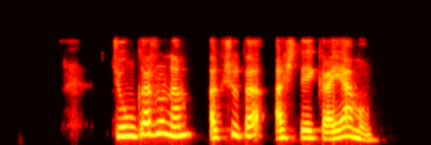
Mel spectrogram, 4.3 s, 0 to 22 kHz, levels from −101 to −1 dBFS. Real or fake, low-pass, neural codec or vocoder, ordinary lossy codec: real; 7.2 kHz; none; Opus, 16 kbps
